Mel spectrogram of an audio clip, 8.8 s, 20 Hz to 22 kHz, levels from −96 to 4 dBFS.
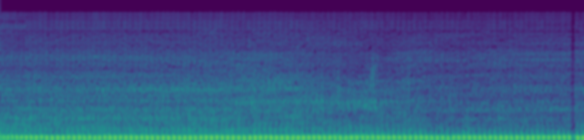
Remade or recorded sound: remade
